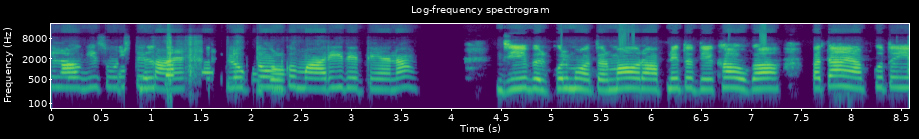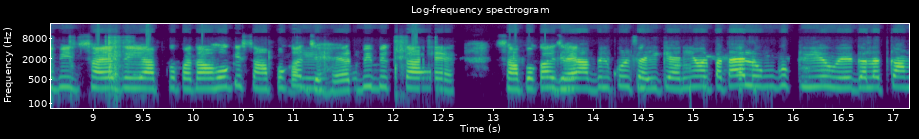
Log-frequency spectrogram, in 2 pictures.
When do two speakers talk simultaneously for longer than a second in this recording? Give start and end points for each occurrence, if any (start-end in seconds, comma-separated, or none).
none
